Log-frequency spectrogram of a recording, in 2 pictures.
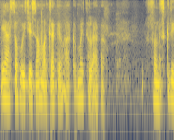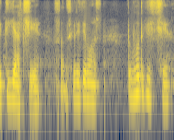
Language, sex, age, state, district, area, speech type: Maithili, female, 45-60, Bihar, Darbhanga, urban, spontaneous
